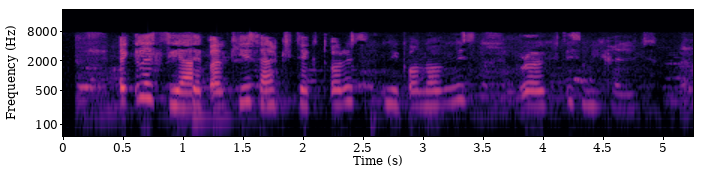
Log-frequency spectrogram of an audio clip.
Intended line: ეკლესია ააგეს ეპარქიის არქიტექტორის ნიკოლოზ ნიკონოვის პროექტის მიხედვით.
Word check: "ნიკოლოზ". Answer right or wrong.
wrong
